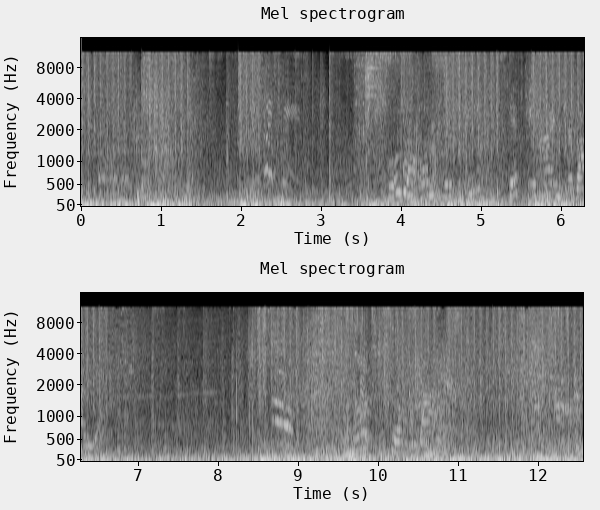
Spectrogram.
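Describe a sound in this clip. A weapon fires bouncing energy blasts in quick bursts.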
